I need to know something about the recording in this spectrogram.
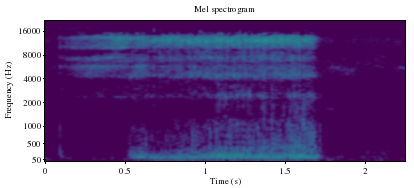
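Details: Pug dog sleeping: a single low, rumbling snore lasting about a second, with quiet breathing before and after. Snoring.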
